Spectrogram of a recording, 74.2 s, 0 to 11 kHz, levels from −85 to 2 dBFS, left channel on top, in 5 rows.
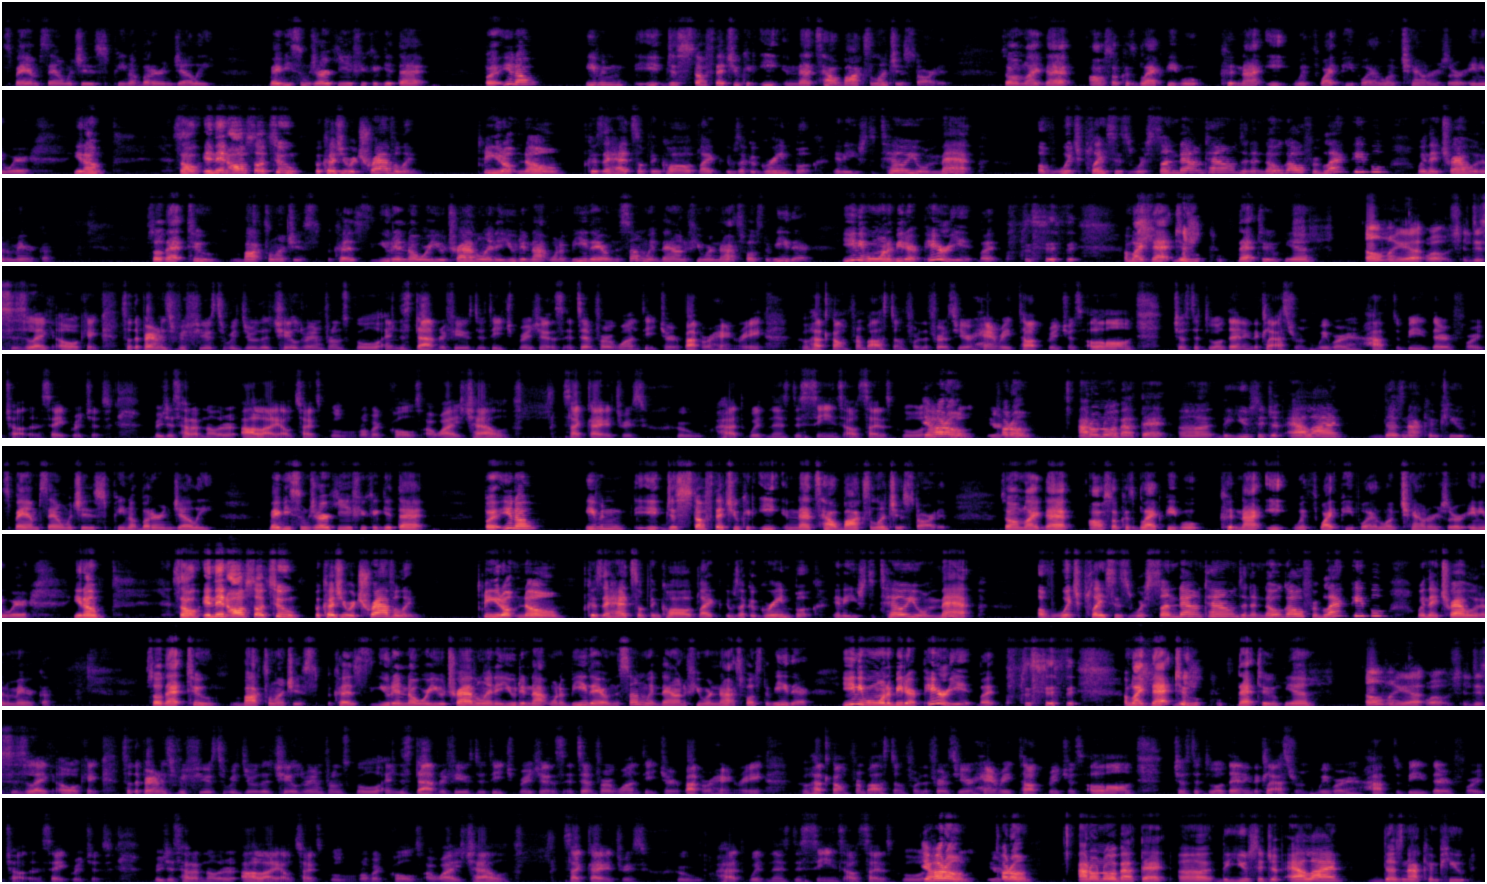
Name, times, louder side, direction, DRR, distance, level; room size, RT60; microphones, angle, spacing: voice 1, 0.1-2.1 2.7-4.2 4.8-5.3 5.8-9.4 10.0-16.0 16.4-19.0 19.6-24.5 25.2-30.0 31.1-37.7 38.1-41.6 42.0-42.8 68.5-69.0 69.3-69.6 70.1-72.7 73.0-74.0, right 5 dB, 70° right, 0.5 m, -33 dB
voice 2, 41.0-41.6 42.6-42.9 43.3-65.8 66.1-69.3, left 3 dB, 20° left, 0.3 m, -41 dB
2.0 x 2.0 x 3.1 m
head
